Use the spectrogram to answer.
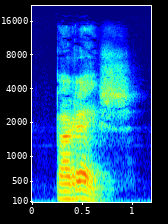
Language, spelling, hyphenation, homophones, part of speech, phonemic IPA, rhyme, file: Dutch, Parijs, Pa‧rijs, Parijsch, proper noun / adjective, /paːˈrɛi̯s/, -ɛi̯s, Nl-Parijs.ogg
- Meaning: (proper noun) Paris (the capital and largest city of France); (adjective) Parisian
